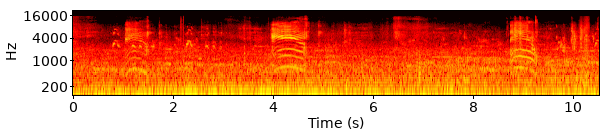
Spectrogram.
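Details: Kitten meowing three times in about ten seconds: high, arched mews rich in overtones, rising then falling, the middle call loudest, over a steady low hum and faint rustling.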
